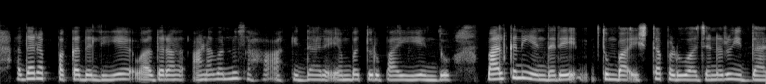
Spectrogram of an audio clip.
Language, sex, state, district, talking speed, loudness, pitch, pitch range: Kannada, female, Karnataka, Mysore, 115 wpm, -20 LUFS, 220 Hz, 215-240 Hz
